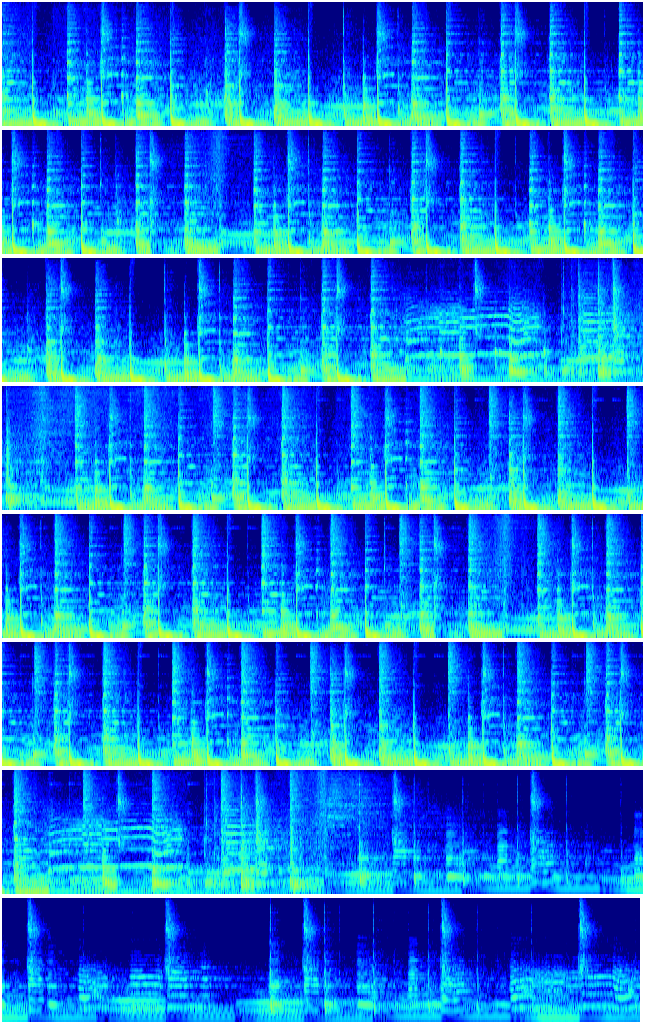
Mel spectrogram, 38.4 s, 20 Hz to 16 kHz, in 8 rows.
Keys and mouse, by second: 0.1 click, 0.8 Tab, 1.9 KP_3, 3.1 g, 4.3 drag, 4.6 r, 5.1 click, 6.2 ctrl+space, 7.2-8.7 middle drag, 9.6 r, 10.4 click, 10.4 r, 10.7 g, 11.3 drag, 11.7-12.7 middle drag, 12.9 r, 13.9 drag, 14.2-15.5 middle drag, 15.6-16.1 middle drag, 16.3 Tab, 17.6 middle click, 18.3 click, 18.7 middle click, 21.1 middle click, 21.8 ctrl+KP_Add, 23.7 middle click, 24.5 r, 25.0 click, 25.1 g, 26.0 click, 26.6 Tab, 27.1 click, 27.6 middle click, 28.1 r, 28.2 r, 29.1 click, 29.5 r, 29.7 r, 30.1 click, 30.7 middle click, 31.4 r, 31.5 r, 32.1 click, 32.6 r, 33.0 click, 33.3 r, 33.5 r, 35.8 click, 36.6 click, 37.0 g, 38.1 click.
